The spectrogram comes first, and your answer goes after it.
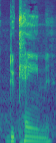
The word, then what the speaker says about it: Duquesne: But this is the Duquesne Incline, which, by the way, D-U-Q-U-E-S-N-E is Duquesne, as I learned.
